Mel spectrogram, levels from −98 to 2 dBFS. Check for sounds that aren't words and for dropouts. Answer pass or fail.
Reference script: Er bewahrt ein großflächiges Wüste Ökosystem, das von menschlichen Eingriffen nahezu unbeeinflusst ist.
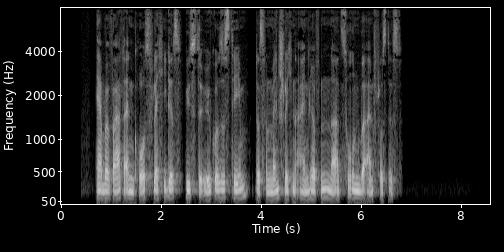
pass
